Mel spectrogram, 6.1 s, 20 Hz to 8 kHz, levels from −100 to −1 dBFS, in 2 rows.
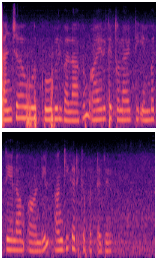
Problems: none marked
